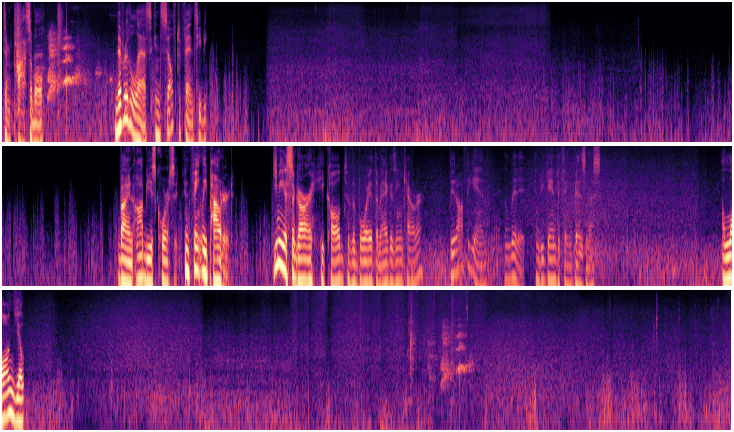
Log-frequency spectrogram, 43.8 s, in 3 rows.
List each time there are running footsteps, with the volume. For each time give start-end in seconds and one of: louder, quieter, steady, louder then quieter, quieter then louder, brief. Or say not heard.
not heard.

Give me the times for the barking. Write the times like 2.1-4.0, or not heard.
0.2-2.7, 37.3-38.8.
